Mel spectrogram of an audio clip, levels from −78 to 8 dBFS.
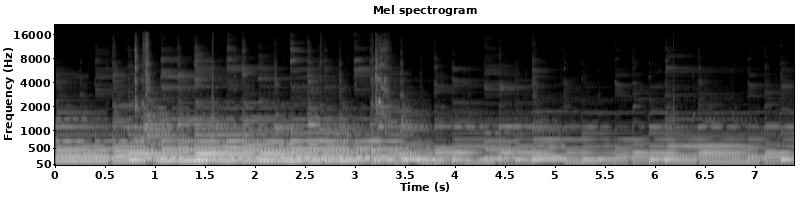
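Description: At 1.58, 3.18 and 6.19 s the music jumps, most likely a dropped buffer (overrun): the samples weren't collected before the hardware overwrote them, so roughly 20 ms vanishes and the two sides butt straight together, with no gap.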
